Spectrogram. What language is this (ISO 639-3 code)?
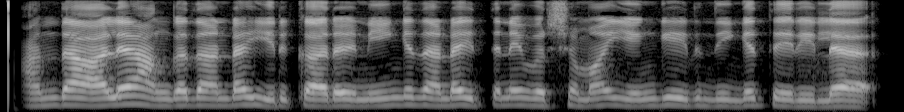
tam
